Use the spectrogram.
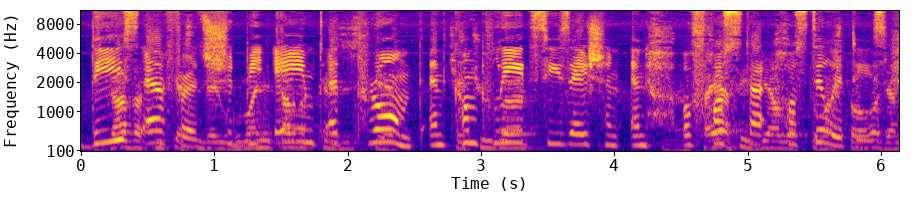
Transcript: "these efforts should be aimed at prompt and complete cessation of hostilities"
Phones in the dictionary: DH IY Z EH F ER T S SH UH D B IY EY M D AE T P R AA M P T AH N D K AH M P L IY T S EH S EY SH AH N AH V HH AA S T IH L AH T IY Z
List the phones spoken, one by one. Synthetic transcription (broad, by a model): DH IY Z EH F ER T S SH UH D B IY EY M D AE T P R AA M P T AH N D K AH M P L IY T S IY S EY SH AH N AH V HH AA S T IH L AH T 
